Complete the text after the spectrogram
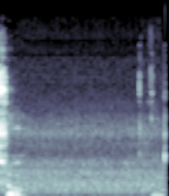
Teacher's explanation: होठों के किनारे क्या है मिलते हैं और बीच का हिस्सा कुछ खुला रहता है यानी होंठ गोल हो जाते हैं। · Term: पेश की आवाज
